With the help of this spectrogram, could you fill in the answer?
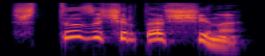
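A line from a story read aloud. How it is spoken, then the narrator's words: Irritated question. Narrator (Russian): раздраженно поинтересовался он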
